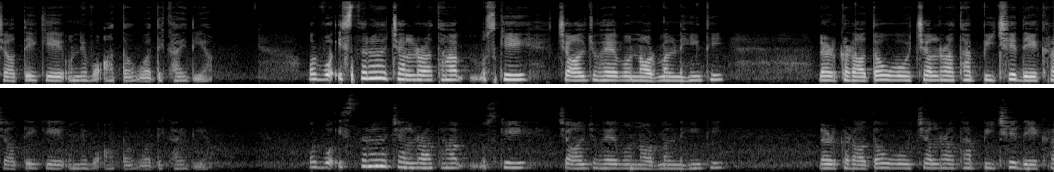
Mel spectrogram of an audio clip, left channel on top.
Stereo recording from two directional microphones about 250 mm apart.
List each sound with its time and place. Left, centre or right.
0.0 s speech: left
3.1 s speech: left
8.2 s speech: left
